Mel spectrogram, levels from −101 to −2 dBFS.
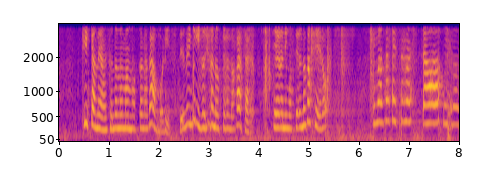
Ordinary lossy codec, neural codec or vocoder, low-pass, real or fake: none; codec, 16 kHz, 1 kbps, FunCodec, trained on Chinese and English, 50 frames a second; 3.6 kHz; fake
